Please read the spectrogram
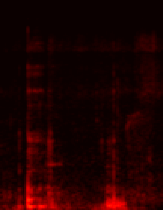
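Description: Two soft, low thumps, about a second apart, with faint rustling and clicks: papers and hands handled on a wooden lectern, picked up by the lectern microphone during document signing.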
